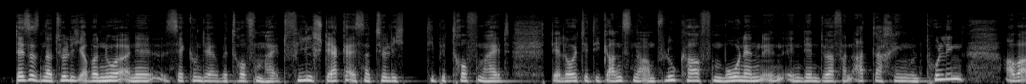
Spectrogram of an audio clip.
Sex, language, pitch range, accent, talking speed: male, German, 155-185 Hz, German, 175 wpm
